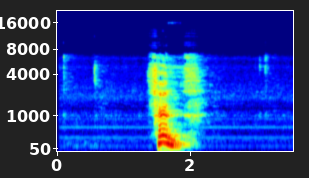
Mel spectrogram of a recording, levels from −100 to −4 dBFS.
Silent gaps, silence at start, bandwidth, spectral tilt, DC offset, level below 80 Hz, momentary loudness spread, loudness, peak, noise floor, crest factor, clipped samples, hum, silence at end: none; 1.4 s; 7.4 kHz; -7 dB/octave; under 0.1%; -60 dBFS; 19 LU; -18 LUFS; -2 dBFS; -69 dBFS; 22 dB; under 0.1%; 50 Hz at -55 dBFS; 1.4 s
